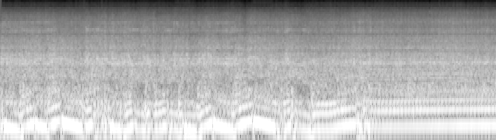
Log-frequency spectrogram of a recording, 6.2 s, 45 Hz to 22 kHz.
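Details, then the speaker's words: Barn-find Renault 5 GT Turbo, parked since 2001, running with the choke out on a temporary funnel fuel supply bypassing a suspected dead electric fuel pump: revs blip up and settle back cleanly with no knocks, rattles or misfires. "that's the choke out I love that knife sounds wow wow how good does that sound I call that a victory that sounds good"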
